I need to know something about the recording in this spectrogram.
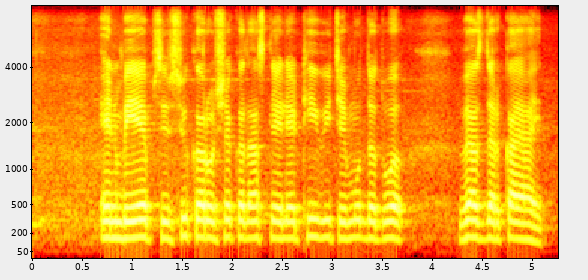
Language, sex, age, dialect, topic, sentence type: Marathi, male, 18-24, Standard Marathi, banking, question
